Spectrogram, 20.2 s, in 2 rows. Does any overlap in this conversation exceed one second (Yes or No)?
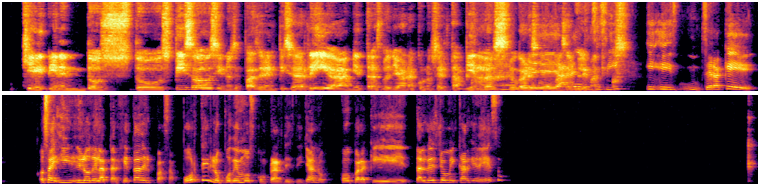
Yes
